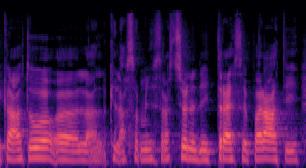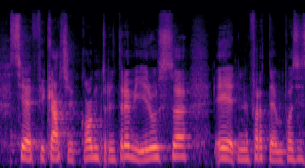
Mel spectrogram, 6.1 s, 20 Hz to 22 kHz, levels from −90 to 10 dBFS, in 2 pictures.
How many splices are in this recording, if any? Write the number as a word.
one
